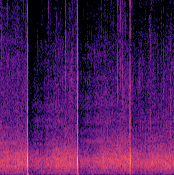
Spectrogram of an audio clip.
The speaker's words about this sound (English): So can you give them a round of applause?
